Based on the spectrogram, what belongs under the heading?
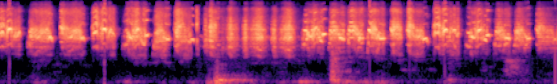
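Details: Crested jay in a continuous, dense stream of harsh, high chattering notes with no pauses, with faint low thumps in the background.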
